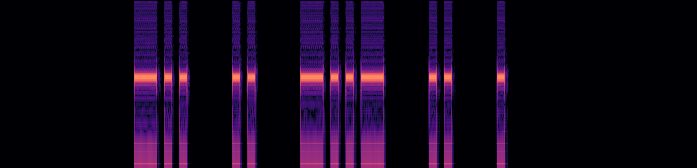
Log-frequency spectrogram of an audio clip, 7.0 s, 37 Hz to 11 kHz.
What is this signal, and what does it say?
Morse code, heard as a keyed tone, about 16 wpm, spaced as for 11 wpm, 800 Hz. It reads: DIXIE
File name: Prefixes / By First Letter / Ds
